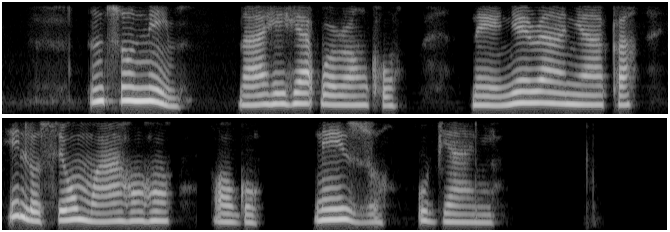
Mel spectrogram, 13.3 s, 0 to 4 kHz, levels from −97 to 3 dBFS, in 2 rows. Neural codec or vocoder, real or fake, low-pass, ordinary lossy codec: codec, 16 kHz, 8 kbps, FunCodec, trained on Chinese and English, 25 frames a second; fake; 3.6 kHz; none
